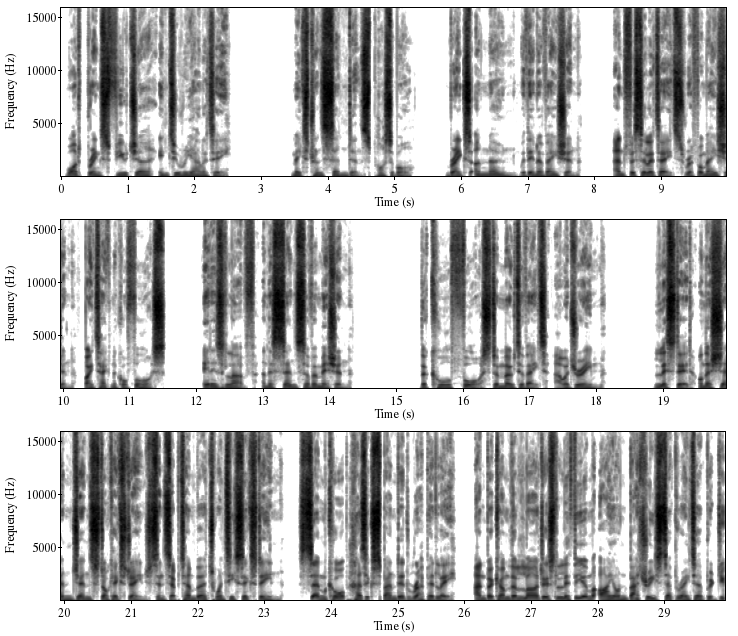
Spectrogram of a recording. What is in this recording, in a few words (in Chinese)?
宣传片英文稿 配音稿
